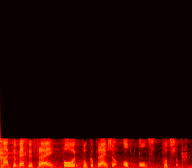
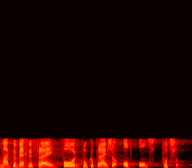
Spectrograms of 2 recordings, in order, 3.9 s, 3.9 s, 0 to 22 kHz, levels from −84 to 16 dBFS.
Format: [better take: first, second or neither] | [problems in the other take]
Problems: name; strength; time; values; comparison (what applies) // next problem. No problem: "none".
second | background sound (Coin (dropping)); 14 dB below the speech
